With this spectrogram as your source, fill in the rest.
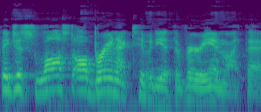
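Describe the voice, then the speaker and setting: A man is speaking. He is shouting. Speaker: gaming video creator. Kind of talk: rant video. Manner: yelling.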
